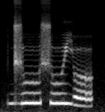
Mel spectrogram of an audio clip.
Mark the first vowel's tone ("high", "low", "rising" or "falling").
high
